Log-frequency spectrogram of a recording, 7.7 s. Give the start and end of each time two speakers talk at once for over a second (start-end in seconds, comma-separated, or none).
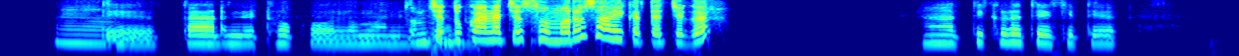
none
